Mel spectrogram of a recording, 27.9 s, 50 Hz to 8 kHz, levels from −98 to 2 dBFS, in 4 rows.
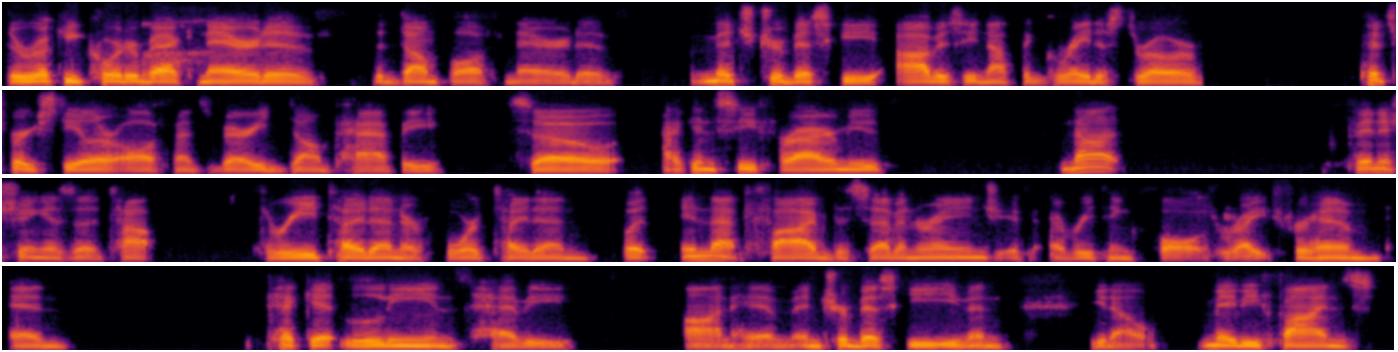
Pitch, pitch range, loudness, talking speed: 95 Hz, 90-100 Hz, -25 LUFS, 140 wpm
